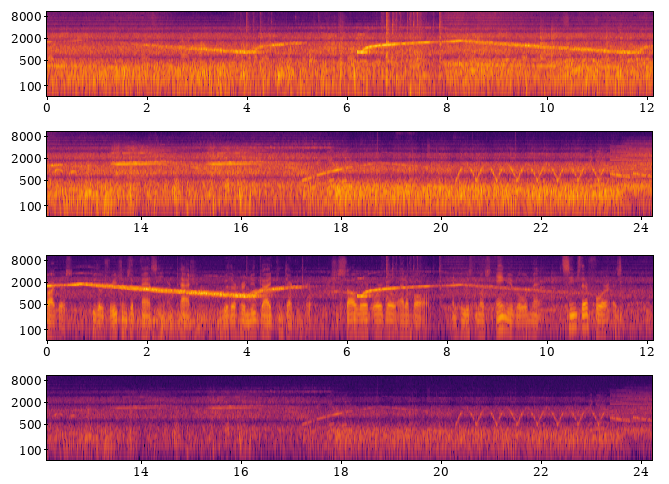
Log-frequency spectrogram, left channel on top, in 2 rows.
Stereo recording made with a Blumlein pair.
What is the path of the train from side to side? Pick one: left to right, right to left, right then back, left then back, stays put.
stays put.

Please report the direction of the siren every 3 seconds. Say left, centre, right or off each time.
right, centre, left, left, left, left, left, left.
